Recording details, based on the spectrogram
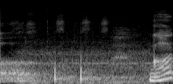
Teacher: घ चा उच्चार ग अधिक ह असा होतो. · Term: महाप्राण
